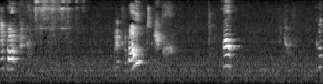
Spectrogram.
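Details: Indoor African grey parrot imitating people, with talking-like syllables and short harsh bursts, including laugh- or burp-like noises, separated by brief pauses.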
